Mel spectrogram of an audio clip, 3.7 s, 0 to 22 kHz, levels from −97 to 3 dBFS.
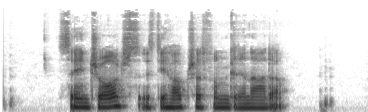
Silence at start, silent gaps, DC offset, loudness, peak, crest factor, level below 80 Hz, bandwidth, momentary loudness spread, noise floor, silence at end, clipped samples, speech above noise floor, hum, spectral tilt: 0.6 s; none; under 0.1%; -19 LUFS; -2 dBFS; 18 dB; -50 dBFS; 15 kHz; 9 LU; -53 dBFS; 0.4 s; under 0.1%; 35 dB; none; -6.5 dB/octave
